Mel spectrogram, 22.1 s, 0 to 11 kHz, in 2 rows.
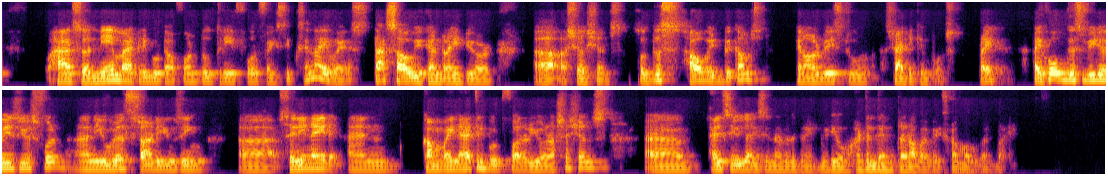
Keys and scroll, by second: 7.6 alt+Return.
